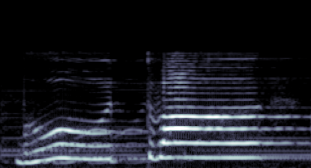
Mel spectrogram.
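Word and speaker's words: भूत्वा: ಜಾಯತೆ ಮ್ರಿಯತೆವಾ ಕದಾಚಿನ್ ನಾಯಂ ಭೂತ್ವ ಭೂ ಮಹಾಪ್ರಾಣ ದೀರ್ಘ ಅದರ ಮೇಲೆ ಆಘಾತ ಭೂತ್ವ ಭವಿತಾವಾನ ಭೂಯಹ ಅಜೋ ನಿತ್ಯ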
